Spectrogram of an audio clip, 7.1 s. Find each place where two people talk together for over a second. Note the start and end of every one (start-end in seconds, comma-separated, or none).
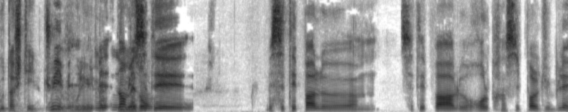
0.6-2.0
